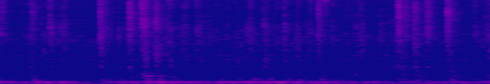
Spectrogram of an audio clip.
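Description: Steady typing on a computer keyboard, a run of quick clicky keystrokes with uneven rhythm over a low background hum, close and moderately quiet.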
